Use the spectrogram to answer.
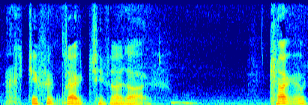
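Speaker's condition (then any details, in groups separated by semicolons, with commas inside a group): Facioscapulohumeral muscular dystrophy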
